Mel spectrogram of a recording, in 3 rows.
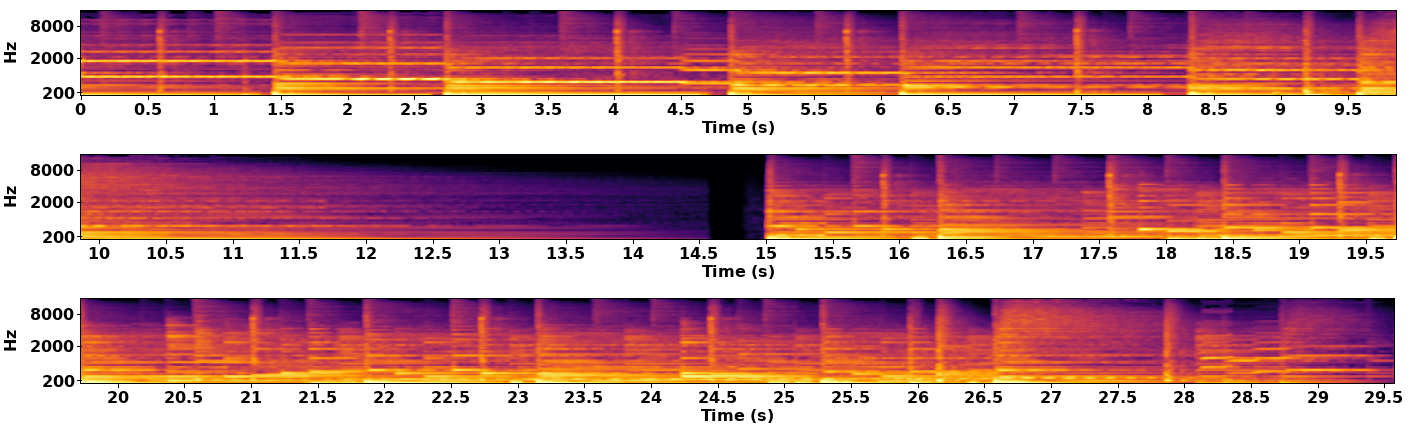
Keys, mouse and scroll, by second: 9.9-10.3 alt+scroll down 1, 10.3 space, 11.3 alt+scroll down 1, 11.6 space, 12.5 alt+scroll up 1, 14.4 alt+scroll down 1, 14.7 space, 15.4 alt+scroll down 1, 15.7 space.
